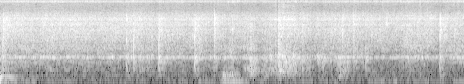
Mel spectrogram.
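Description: Mustard seeds, turmeric, chillies and curry leaves sizzle in hot oil in a pan for a moringa leaf recipe, a steady close hiss with small pops and crackles and a few soft stirring clicks.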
